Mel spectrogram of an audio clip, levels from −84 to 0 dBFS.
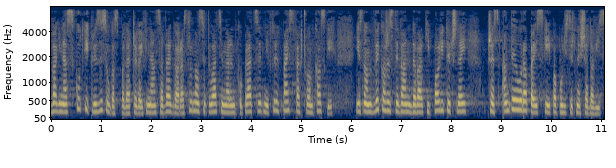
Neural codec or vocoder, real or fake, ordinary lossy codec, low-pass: none; real; MP3, 64 kbps; 7.2 kHz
